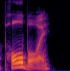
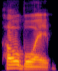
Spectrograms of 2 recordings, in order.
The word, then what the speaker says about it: po' boy: A pole boy? – No, you pronounce it po' boy, but it's spelled poor boy.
